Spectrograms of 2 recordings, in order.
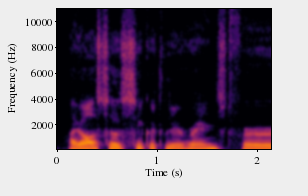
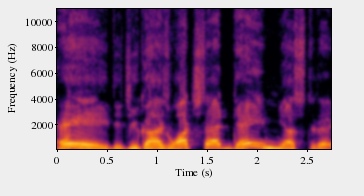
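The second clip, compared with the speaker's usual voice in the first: loud, slow, high-pitched shouted chatter. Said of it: "They were talking like this".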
